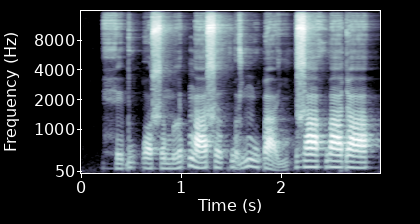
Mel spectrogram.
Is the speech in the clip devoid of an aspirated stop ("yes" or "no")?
yes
